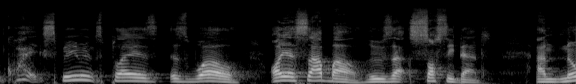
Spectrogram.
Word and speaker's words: Oyarzabal: Oyarzabal. Oyarzabal.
